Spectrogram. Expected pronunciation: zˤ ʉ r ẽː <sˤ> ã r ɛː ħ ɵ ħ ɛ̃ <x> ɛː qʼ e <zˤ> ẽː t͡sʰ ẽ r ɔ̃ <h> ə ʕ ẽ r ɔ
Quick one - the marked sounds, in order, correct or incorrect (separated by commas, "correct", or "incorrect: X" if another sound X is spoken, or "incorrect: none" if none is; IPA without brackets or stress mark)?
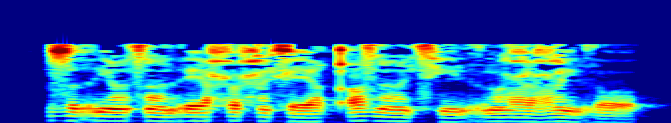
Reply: correct, correct, correct, incorrect: ʕ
